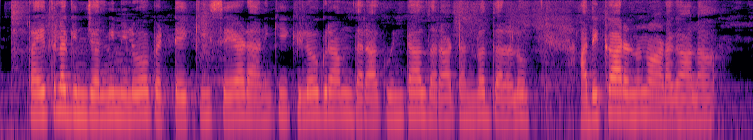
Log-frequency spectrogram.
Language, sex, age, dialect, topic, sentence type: Telugu, female, 18-24, Southern, agriculture, question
